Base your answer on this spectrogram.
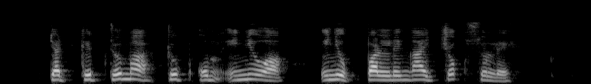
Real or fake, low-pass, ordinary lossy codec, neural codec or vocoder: real; 7.2 kHz; AAC, 32 kbps; none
